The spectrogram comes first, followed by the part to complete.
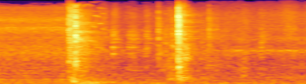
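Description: A television's power switch clicked off and then on again, in a bid to reset a faulty picture: a duller click with a low thud about half a second in, then a sharp click a little under a second later.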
